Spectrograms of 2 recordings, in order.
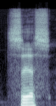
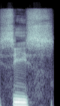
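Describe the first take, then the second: First: The i vowel is short. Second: The i vowel is long.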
